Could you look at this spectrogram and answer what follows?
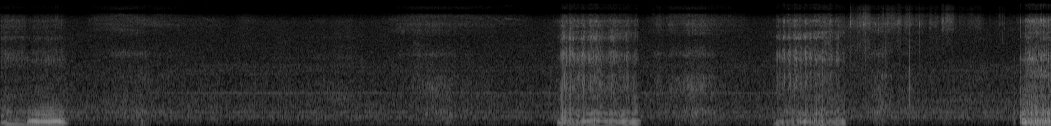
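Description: Loud, deep, rattling snores recurring every few seconds, with quieter breathing in between: snoring in a sleeping dog.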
